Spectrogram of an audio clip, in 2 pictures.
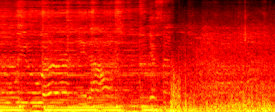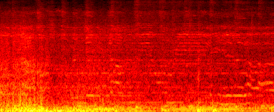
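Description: Rock music with a singing voice playing on the car radio, heard inside the car. About two and a half seconds in, the top end drops away and the music turns duller and a little quieter.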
